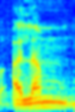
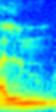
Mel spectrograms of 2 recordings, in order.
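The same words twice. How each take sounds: First: Put-on علم said the wrong way the child said it; mispronounced word. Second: علم said correctly and slowly; correct pronunciation. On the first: Judge quoting a contestant's wrong علم in a mock mistake. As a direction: imitate the child's faulty علم. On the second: Judge showing a child the correct علم after the mistake. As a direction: give the right علم slow and careful. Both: Shown as a demonstration. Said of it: "کو علم کہا".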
